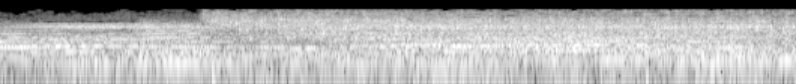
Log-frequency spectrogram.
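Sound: water pouring or running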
